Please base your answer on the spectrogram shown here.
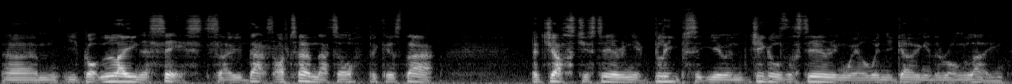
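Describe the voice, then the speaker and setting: A British man with a husky, croaky voice from laryngitis, rambling low-key to camera from the seat of his parked van. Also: flat delivery, measured pace, warm tone, poor audio. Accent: British English. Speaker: car channel host. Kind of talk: casual rambling chat to camera. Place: parked van cab, seated.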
